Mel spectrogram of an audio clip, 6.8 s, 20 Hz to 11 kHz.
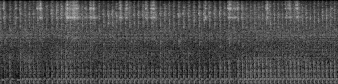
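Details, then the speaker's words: Harbor Freight Predator 420cc built engine on 2WD Coleman minibike, near-freezing rain: steady single-cylinder idle with loose metallic clatter on every firing pulse; recoil starter walking its way out. "I legitimately don't know what's making that noise. Ah, that's walking. The starter's walking its way out."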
